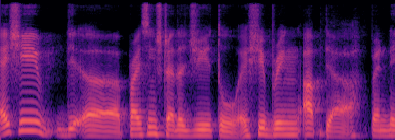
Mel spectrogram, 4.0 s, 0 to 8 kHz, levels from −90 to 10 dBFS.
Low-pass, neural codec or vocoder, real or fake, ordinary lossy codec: 7.2 kHz; codec, 24 kHz, 0.9 kbps, DualCodec; fake; none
